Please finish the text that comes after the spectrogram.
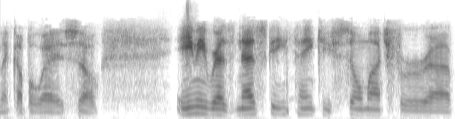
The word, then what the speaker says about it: Wrzesniewski: And the mnemonic that I use is, I had an uncle who used to call me Pesky Wrzesniewski. So it rhymes with pesky, if that helps.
